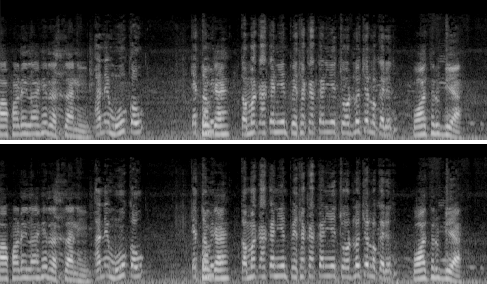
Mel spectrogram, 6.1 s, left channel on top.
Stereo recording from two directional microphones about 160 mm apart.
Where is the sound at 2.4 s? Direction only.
25° right (ahead or behind).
